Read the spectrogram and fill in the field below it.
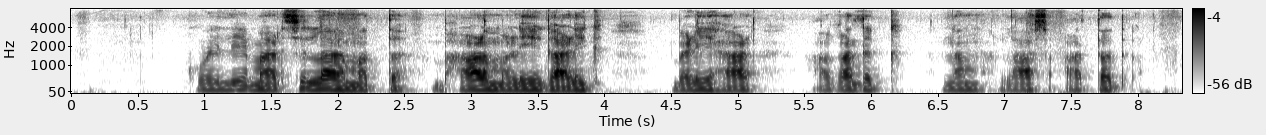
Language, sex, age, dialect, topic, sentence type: Kannada, male, 31-35, Northeastern, agriculture, statement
